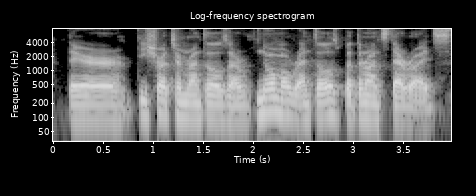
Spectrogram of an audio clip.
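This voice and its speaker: A New York accent on a very clean recording with a silent background. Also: man. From New York (Long Island). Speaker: real estate agent and investor. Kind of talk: podcast interview.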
